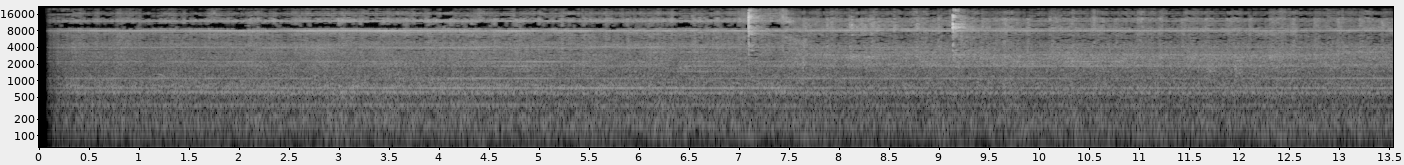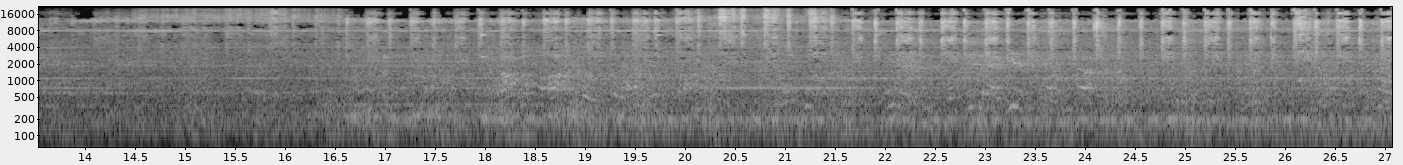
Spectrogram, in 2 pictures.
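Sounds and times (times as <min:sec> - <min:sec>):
steady whining tones: 0:00.4 - 0:27.0
machine drone: 0:11.0 - 0:27.0.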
